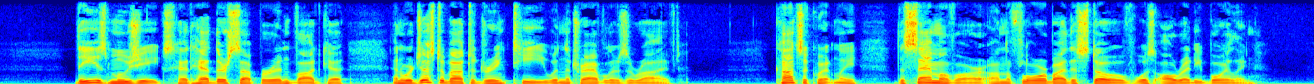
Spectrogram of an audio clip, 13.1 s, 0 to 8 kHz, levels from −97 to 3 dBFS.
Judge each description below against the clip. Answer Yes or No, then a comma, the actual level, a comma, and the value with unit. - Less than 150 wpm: Yes, average, 140 wpm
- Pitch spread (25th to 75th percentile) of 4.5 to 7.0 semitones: Yes, average, 5.0 semitones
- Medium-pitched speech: No, low, 110 Hz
